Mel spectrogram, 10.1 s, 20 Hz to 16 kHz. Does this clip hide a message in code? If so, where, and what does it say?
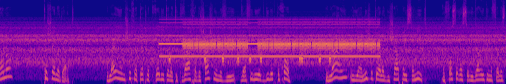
Yes: 300-baud modem data (Bell 103 tones) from 3.2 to 7.6 s, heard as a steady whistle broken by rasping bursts, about 300 baud, 200 Hz shift, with phone line noise and speech in Hebrew.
